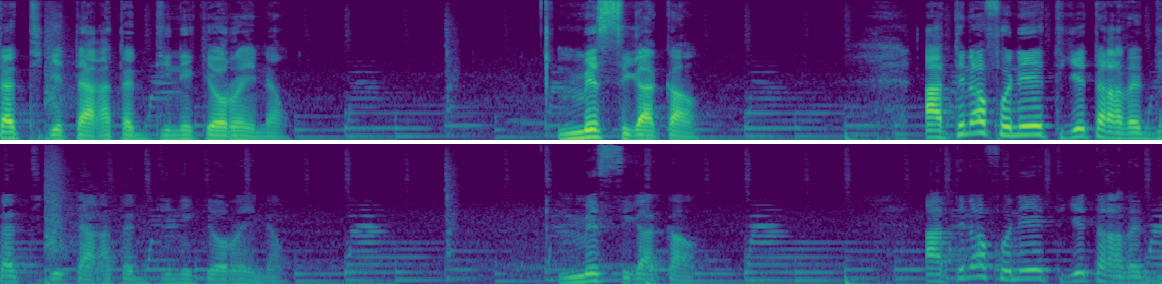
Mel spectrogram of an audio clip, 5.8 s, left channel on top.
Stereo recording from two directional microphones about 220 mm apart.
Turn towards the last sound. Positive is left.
turn(degrees=50)  # may be behind; listen again after turning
